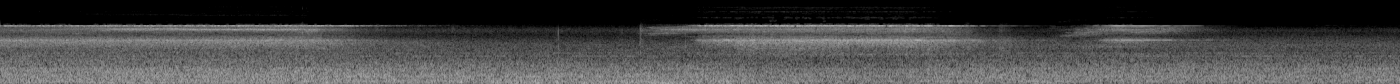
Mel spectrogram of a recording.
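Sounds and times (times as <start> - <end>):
high-pitched brake squeal: 0.0 - 4.2, 6.5 - 12.3
train braking and rumbling: 0.0 - 14.0.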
